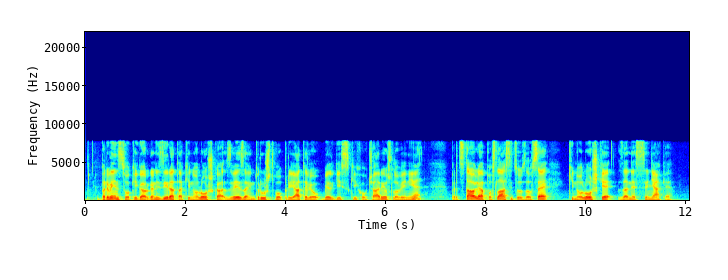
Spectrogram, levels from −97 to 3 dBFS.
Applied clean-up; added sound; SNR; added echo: none; none; none; none.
